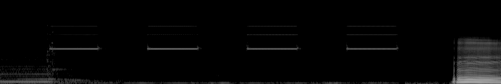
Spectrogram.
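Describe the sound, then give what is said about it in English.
Four evenly spaced electronic microwave oven beeps, each about half a second long and clear, followed by a loud burst of another sound at the end. “Yeah, there's that beep.”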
